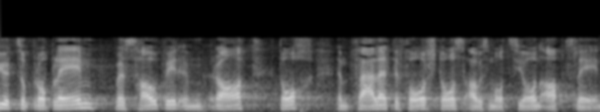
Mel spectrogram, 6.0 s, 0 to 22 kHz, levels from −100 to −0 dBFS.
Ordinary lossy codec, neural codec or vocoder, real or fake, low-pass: MP3, 32 kbps; vocoder, 44.1 kHz, 128 mel bands every 256 samples, BigVGAN v2; fake; 5.4 kHz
